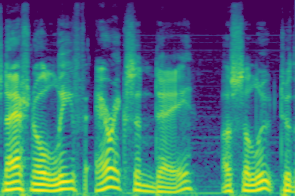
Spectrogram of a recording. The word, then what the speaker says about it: Leif: It's pronounced Leif, by the way, like safe.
